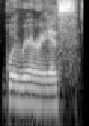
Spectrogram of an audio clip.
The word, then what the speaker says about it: guerreros: so there it was Guerrero's pronounced where arias there the best bullpen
